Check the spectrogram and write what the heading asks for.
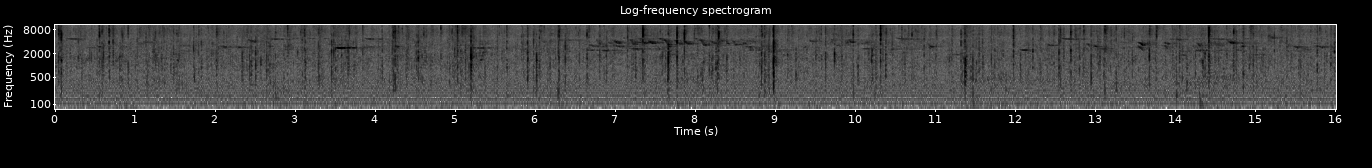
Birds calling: Apapane (Himatione sanguinea), Hawaii Akepa (Loxops coccineus)

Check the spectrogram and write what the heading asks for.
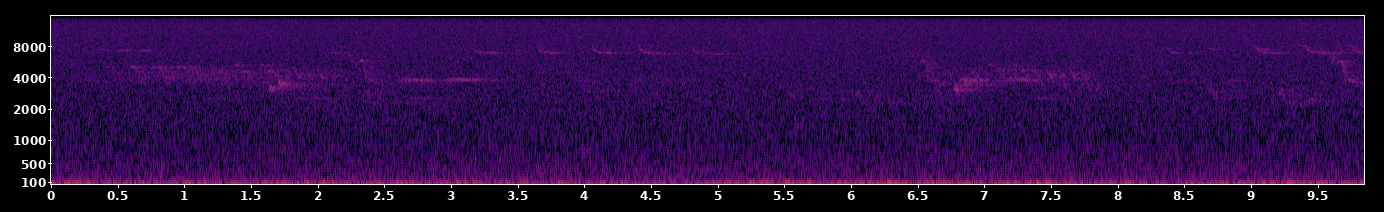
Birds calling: Western Tanager (Piranga ludoviciana), Yellow-rumped Warbler (Setophaga coronata), Golden-crowned Kinglet (Regulus satrapa), American Robin (Turdus migratorius), Mountain Chickadee (Poecile gambeli), Red-breasted Nuthatch (Sitta canadensis)

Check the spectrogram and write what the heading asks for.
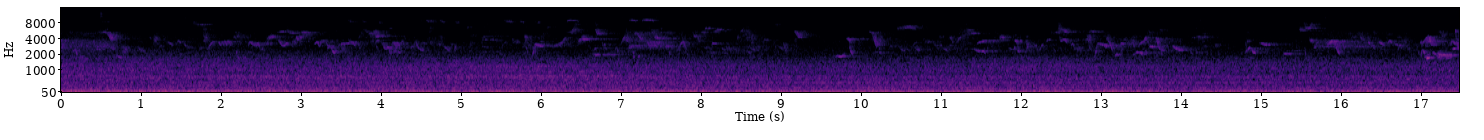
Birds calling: Gray Catbird (Dumetella carolinensis), Warbling Vireo (Vireo gilvus), Red-winged Blackbird (Agelaius phoeniceus)

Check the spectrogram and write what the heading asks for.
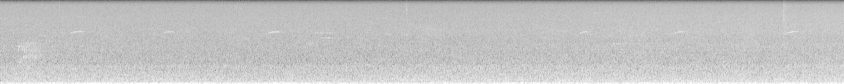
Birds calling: Wood Thrush (Hylocichla mustelina), Eastern Wood-Pewee (Contopus virens), Red-bellied Woodpecker (Melanerpes carolinus)

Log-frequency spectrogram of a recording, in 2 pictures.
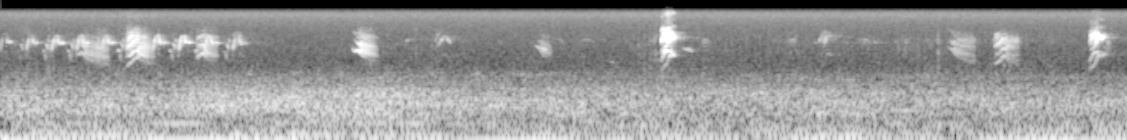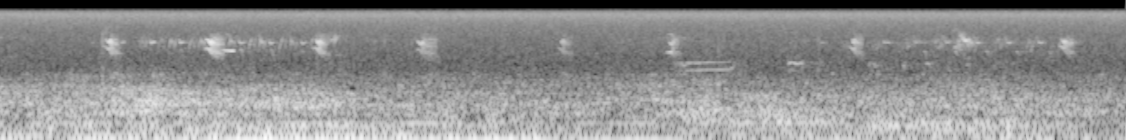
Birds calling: Erckel's Francolin (Pternistis erckelii), Hawaii Amakihi (Chlorodrepanis virens)

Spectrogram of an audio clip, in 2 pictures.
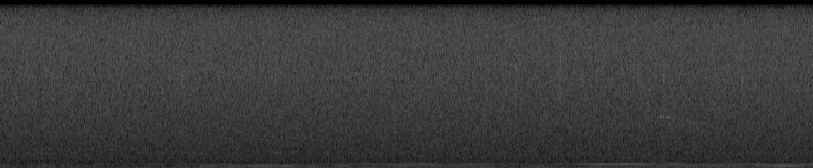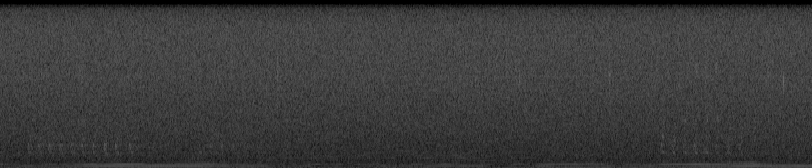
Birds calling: Steller's Jay (Cyanocitta stelleri)

